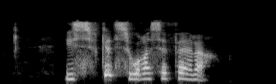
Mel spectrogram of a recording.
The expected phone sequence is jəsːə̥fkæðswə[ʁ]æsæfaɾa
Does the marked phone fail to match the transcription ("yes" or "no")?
no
